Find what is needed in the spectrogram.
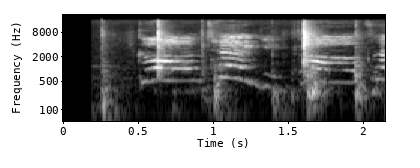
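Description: A young child's high voice calling out without clear words, with a couple of sharp knocks near the end.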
